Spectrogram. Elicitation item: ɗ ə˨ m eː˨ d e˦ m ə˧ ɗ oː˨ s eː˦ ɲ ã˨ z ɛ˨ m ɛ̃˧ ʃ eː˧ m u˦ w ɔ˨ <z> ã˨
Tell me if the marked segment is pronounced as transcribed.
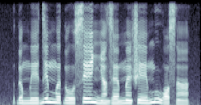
no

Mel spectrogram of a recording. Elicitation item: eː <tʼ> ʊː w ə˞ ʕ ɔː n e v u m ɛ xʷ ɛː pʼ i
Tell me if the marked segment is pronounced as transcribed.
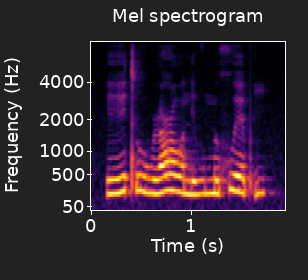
yes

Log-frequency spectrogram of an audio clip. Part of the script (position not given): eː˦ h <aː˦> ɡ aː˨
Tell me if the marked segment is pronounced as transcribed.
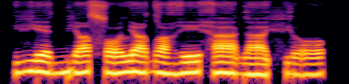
yes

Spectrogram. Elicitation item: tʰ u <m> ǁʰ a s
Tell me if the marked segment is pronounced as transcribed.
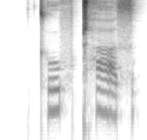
no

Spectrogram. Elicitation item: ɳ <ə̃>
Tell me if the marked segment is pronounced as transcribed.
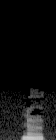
yes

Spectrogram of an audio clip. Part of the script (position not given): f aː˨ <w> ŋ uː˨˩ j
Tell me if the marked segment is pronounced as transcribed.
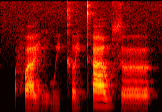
no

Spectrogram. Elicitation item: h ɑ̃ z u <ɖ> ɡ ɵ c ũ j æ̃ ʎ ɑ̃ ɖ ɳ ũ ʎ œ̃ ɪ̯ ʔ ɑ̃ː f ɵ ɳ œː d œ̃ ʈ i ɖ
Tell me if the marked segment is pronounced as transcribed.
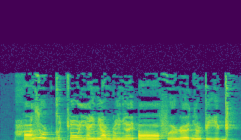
yes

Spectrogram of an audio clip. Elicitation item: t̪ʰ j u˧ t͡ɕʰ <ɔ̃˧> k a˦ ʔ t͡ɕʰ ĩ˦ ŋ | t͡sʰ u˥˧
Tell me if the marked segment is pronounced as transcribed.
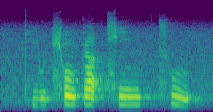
no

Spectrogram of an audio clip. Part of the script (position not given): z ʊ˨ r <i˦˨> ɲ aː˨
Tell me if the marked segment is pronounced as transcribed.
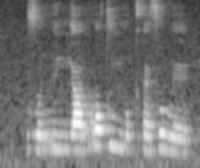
no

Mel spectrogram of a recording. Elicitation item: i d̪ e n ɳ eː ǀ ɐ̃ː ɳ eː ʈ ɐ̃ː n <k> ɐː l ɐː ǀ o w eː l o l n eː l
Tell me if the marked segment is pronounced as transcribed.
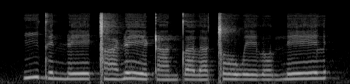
no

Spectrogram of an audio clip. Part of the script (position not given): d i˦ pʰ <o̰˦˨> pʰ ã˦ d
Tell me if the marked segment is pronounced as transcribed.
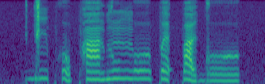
yes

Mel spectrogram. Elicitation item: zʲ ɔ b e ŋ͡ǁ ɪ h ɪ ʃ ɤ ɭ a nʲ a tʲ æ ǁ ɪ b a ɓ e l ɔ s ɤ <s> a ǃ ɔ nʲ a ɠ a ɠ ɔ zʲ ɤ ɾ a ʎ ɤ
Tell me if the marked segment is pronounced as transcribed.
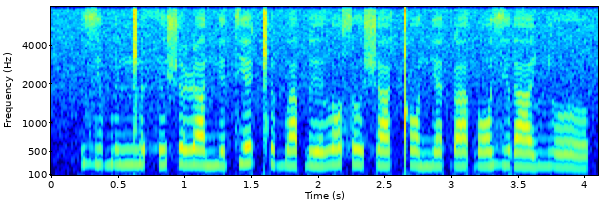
no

